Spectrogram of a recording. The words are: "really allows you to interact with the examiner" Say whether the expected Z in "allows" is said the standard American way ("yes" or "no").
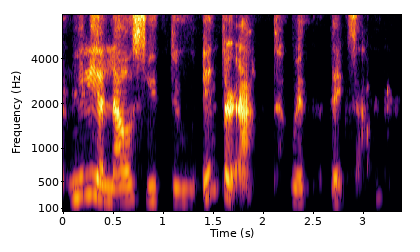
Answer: no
